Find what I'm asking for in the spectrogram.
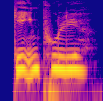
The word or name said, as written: genpuljer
